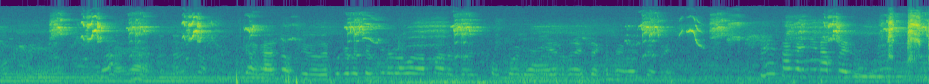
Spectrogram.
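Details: Captive Blue-streaked lory at Lion Country Safari, Florida, walking along a rope, giving harsh, high screeches in short bursts every second or so with softer chatter between, over a low electrical hum and a person speaking.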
